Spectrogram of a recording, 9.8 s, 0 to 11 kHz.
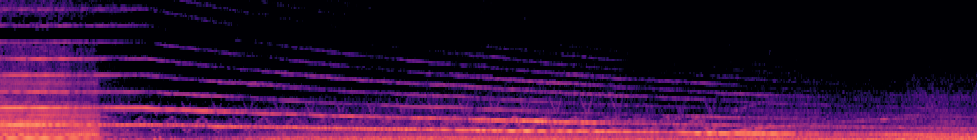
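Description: Fire engine air horn blasting, cut off about a second in, as the Federal Q mechanical siren of a 2014 Pierce Arrow XT engine winds down in one long slow falling wail. A fainter rising siren wail joins near the end.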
